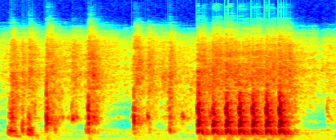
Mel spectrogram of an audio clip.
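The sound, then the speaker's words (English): Someone knocks on a door: a few slow, separate raps, then a quick run of about seven firm knocks in a steady rhythm, fairly loud, with no talking. “All right, go ahead and knock. Let's get clear before the door opens up.”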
